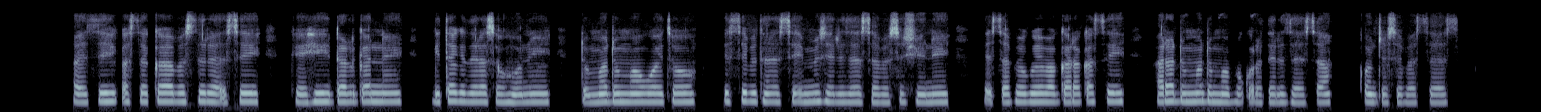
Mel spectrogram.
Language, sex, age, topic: Gamo, female, 18-24, government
